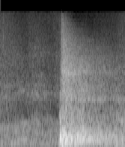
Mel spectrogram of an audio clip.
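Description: A heavy ball thuds onto a rubber floor.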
